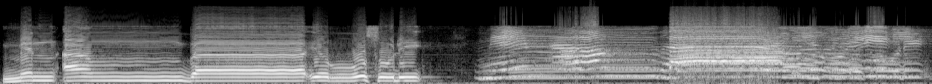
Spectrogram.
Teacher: مل جائے گی، انباء، نون میم کے ساتھ مل جائے گی، با کے اوپر پھر مد ہے، بڑی مد ہے، اس کو کھینچ کے پڑھیں گے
